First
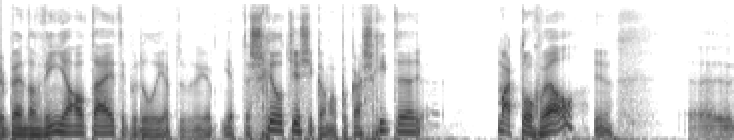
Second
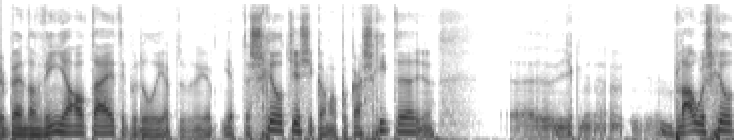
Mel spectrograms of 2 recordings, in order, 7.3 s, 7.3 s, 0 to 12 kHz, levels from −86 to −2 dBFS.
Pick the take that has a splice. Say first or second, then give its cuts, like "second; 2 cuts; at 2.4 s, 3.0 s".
first; 2 cuts; at 4.2 s, 5.9 s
